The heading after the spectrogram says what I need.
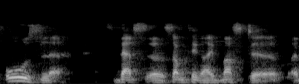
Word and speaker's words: Osler: the matter of fact he himself wrote that my name is not osler it's oozler that's something i must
